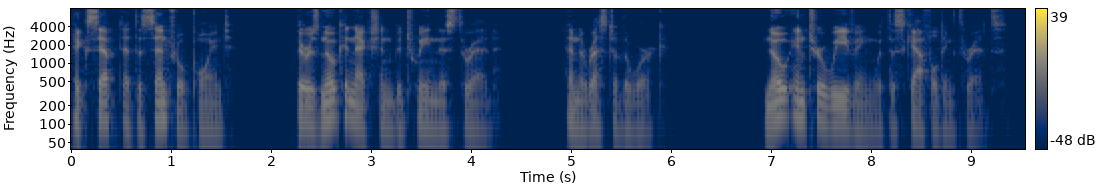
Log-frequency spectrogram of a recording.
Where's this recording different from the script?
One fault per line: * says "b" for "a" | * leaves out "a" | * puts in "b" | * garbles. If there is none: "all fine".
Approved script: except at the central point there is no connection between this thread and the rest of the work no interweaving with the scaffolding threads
all fine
